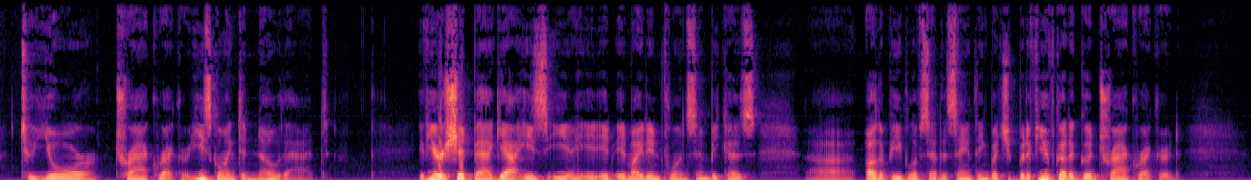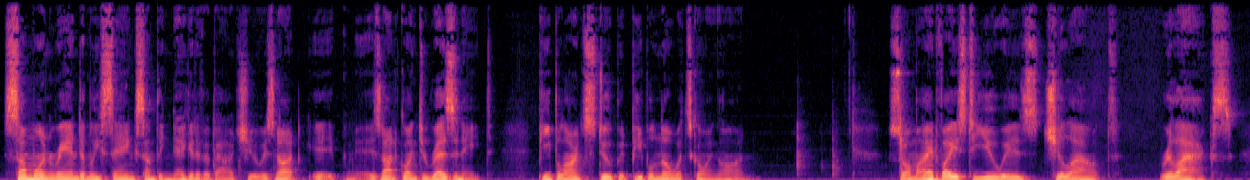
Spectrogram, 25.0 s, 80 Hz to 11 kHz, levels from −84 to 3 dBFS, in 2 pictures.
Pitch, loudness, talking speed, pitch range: 120 Hz, -17 LUFS, 175 wpm, 110-130 Hz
